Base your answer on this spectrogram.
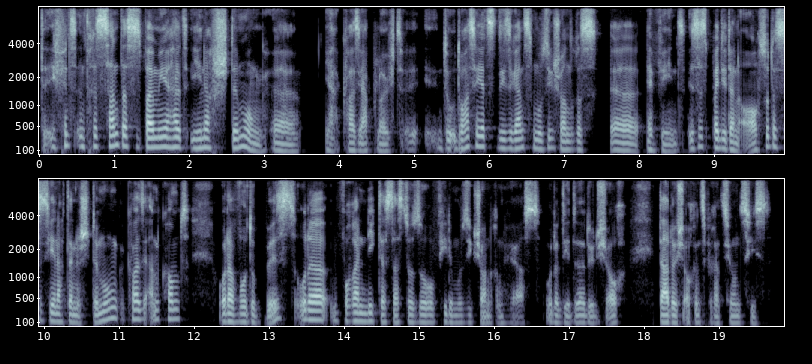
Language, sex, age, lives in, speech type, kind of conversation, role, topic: German, male, 25-29, Germany, conversation, podcast, host, Woher nimmst du dir meistens deine Inspiration?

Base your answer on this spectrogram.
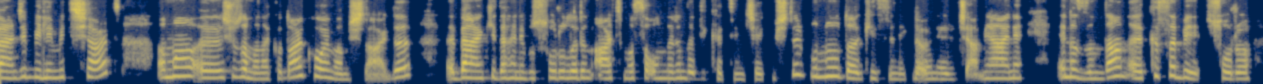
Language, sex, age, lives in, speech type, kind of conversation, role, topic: Turkish, female, 30-34, Estonia, conversation, advice, user, Toplantılar günümü ve enerjimi tüketip zamanımı çaldığında bunu nasıl yönetebilirim?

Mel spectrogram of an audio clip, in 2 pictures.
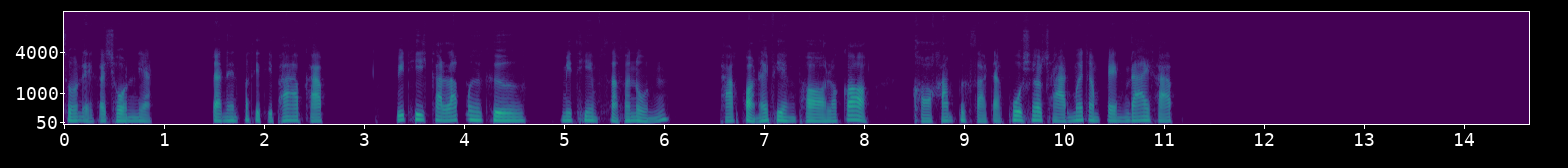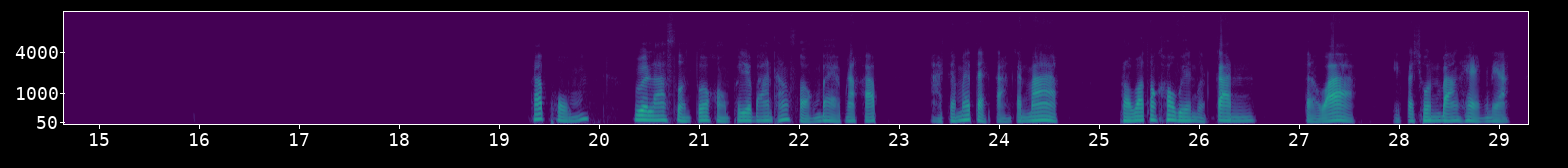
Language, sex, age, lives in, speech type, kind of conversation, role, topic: Thai, male, 35-39, Thailand, read, expert-assistant, expert, ข้อดีและข้อเสียของการทำงานเป็นพยาบาลในโรงพยาบาลรัฐเทียบกับเอกชนมีอะไรบ้าง?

